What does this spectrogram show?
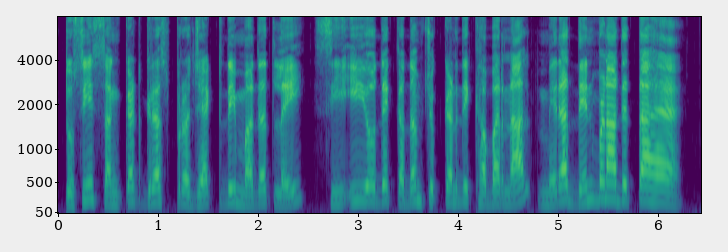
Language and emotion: Punjabi, happy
